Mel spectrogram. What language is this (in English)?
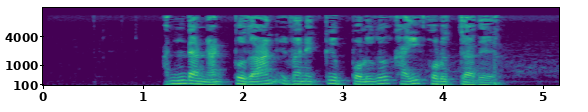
Tamil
